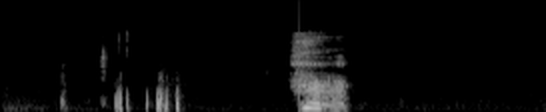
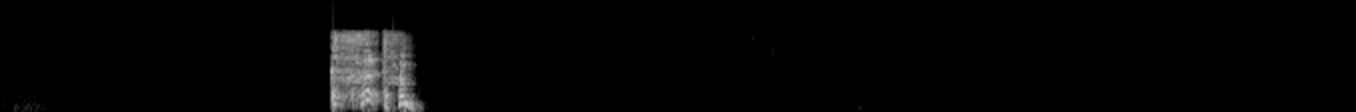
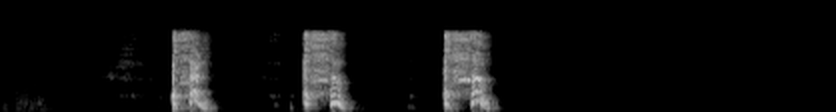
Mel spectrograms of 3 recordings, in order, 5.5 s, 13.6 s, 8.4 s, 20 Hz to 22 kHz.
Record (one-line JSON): {"exhalation_length": "5.5 s", "exhalation_amplitude": 22003, "exhalation_signal_mean_std_ratio": 0.26, "cough_length": "13.6 s", "cough_amplitude": 31618, "cough_signal_mean_std_ratio": 0.18, "three_cough_length": "8.4 s", "three_cough_amplitude": 31120, "three_cough_signal_mean_std_ratio": 0.29, "survey_phase": "beta (2021-08-13 to 2022-03-07)", "age": "65+", "gender": "Male", "wearing_mask": "No", "symptom_none": true, "smoker_status": "Ex-smoker", "respiratory_condition_asthma": false, "respiratory_condition_other": false, "recruitment_source": "REACT", "submission_delay": "2 days", "covid_test_result": "Negative", "covid_test_method": "RT-qPCR"}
